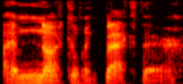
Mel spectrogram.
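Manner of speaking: muttered growl under the breath. Narrator reading a character's barely audible reply, growling under his breath. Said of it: "he just growls, like under his breath".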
